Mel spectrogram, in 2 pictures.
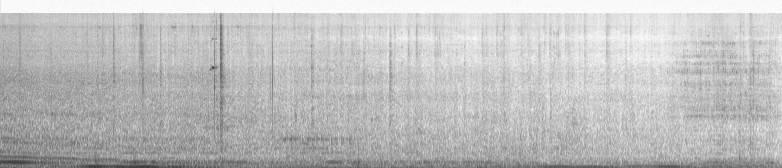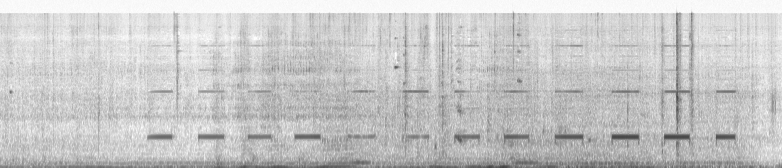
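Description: Pickup truck engine running, its pitch falling over the first couple of seconds. From about two-thirds of the way through, a steady electronic warning beep from the truck repeats somewhat under twice a second over the engine.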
